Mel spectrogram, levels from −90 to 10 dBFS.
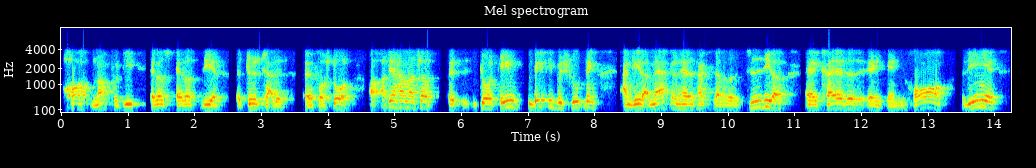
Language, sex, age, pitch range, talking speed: Danish, male, 60-79, 120-165 Hz, 120 wpm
